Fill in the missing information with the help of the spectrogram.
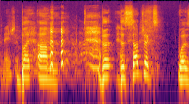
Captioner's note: and audience laughs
